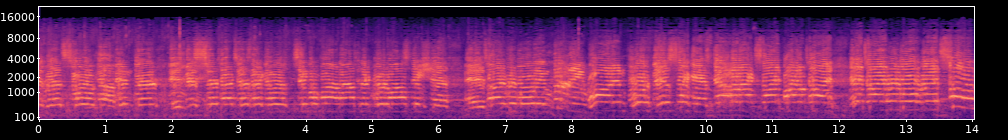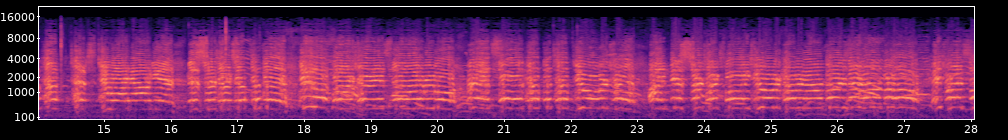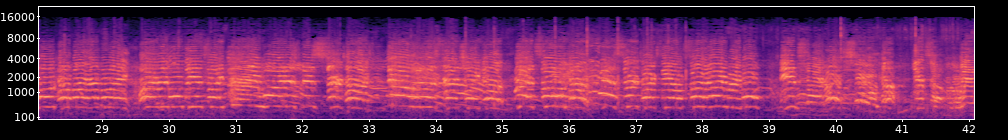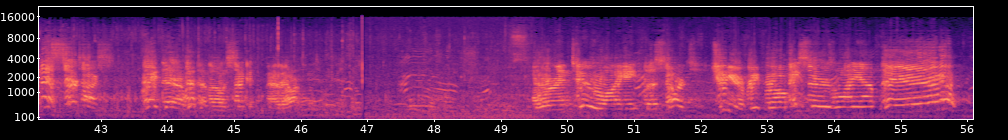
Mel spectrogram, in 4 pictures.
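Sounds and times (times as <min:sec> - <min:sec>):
man announcing rapidly: 0:00.0 - 0:47.0, 0:48.1 - 0:56.0.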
